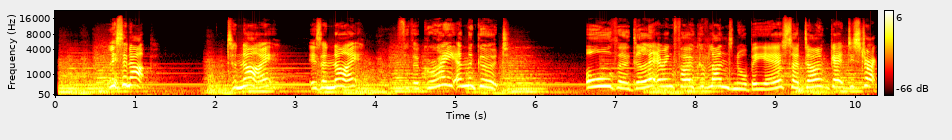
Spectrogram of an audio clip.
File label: Video Game Gang Leader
